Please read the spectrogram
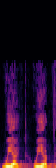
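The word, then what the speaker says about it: Weippe: And you pray for Pastor Mike Widener in Wipe or Weepy, Idaho. How do you pronounce that? Does somebody know? Wipe, thank you. Wipe, Idaho.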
